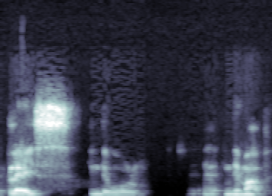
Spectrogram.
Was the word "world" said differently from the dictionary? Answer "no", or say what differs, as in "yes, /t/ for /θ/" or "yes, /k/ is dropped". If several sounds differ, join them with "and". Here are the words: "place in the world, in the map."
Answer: yes, /d/ is dropped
